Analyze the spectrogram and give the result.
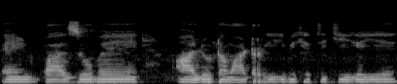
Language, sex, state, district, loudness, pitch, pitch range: Hindi, male, Uttar Pradesh, Ghazipur, -28 LUFS, 115 Hz, 110-115 Hz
